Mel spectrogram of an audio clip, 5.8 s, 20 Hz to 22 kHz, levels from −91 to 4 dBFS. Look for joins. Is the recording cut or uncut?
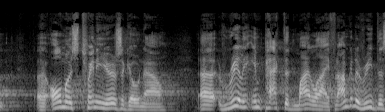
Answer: uncut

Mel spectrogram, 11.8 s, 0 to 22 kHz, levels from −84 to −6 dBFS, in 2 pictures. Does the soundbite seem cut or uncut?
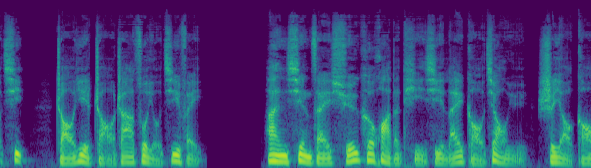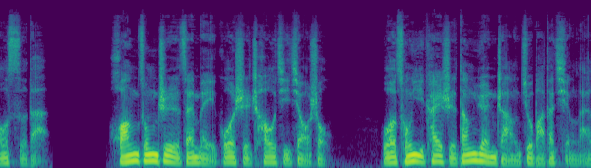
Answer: cut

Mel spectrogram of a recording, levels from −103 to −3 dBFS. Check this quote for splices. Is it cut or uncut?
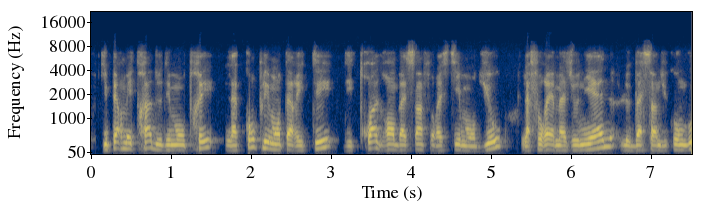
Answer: uncut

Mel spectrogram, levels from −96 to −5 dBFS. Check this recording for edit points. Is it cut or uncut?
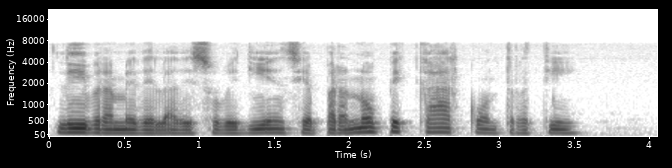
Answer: uncut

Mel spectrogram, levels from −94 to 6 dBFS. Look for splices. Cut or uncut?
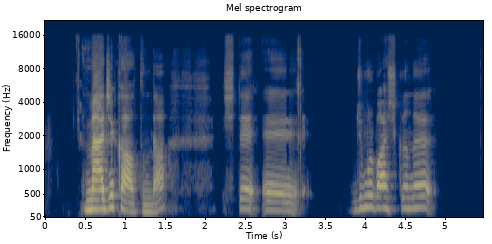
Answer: uncut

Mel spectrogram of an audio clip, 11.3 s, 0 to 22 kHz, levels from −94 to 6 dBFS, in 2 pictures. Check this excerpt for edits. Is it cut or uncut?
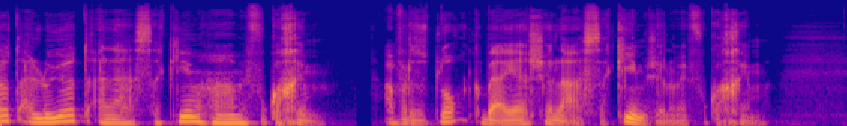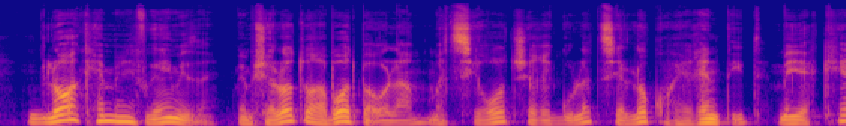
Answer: uncut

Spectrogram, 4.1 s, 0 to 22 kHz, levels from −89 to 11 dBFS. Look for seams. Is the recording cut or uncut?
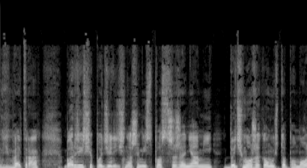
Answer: cut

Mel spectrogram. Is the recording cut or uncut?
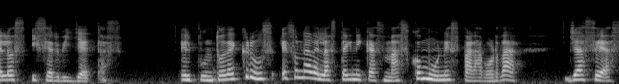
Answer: uncut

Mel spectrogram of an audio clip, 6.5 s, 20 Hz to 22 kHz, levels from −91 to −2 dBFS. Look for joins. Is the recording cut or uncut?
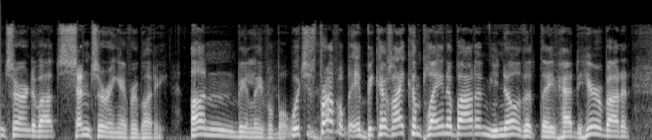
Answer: cut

